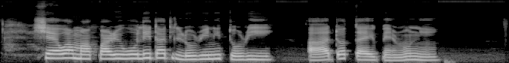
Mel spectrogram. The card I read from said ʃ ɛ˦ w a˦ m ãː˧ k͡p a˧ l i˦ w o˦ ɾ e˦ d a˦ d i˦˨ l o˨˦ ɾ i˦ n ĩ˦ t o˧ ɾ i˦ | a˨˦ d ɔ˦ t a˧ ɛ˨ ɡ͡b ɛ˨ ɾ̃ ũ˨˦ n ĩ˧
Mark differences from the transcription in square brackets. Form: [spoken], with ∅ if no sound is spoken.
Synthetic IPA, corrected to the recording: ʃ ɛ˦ w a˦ m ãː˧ k͡p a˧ [ɾ] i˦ w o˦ [l] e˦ d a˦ d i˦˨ l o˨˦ ɾ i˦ n ĩ˦ t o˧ ɾ i˦ | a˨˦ d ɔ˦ t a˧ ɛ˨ ɡ͡b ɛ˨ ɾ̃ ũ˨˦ n ĩ˧

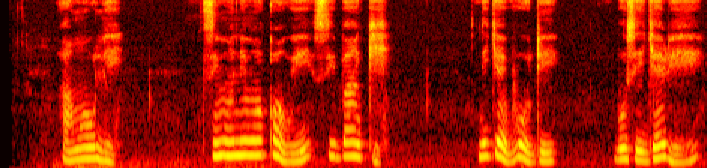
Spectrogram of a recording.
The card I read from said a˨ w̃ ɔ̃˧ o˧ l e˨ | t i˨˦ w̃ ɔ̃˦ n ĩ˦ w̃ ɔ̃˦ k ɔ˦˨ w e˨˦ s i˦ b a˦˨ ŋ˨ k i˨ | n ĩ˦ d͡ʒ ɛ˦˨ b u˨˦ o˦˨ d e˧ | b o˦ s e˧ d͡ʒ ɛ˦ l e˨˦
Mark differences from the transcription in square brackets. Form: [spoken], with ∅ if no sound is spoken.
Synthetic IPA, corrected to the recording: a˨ w̃ ɔ̃˧ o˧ l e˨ | t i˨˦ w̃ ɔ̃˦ n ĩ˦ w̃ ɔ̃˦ k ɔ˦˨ w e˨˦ s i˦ b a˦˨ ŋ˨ k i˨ | n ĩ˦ d͡ʒ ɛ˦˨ b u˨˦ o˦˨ d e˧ | b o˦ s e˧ d͡ʒ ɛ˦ [ɾ] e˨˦

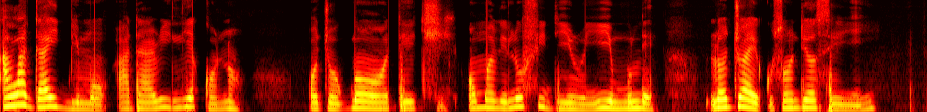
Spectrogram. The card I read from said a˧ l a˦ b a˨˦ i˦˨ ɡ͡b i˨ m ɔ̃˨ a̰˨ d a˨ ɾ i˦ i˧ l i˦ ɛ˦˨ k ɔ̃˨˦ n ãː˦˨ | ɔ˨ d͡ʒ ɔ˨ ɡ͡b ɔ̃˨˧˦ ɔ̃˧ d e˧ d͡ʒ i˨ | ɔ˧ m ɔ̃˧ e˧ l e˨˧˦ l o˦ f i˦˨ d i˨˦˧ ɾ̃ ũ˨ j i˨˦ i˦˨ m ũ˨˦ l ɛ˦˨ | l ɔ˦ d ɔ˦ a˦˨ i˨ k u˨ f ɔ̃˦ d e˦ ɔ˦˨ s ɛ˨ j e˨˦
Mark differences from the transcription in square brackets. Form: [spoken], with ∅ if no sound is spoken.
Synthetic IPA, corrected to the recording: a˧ l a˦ [ɡ] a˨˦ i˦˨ ɡ͡b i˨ m ɔ̃˨ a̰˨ d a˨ ɾ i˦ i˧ l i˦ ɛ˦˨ k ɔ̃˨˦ n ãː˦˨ | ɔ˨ d͡ʒ ɔ˨ ɡ͡b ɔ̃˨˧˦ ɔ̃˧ d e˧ d͡ʒ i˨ | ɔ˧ m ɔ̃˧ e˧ l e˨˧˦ l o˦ f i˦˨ d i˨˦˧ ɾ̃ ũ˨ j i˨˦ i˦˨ m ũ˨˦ l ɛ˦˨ | l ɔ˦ [d͡ʒ] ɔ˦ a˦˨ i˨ k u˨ [s] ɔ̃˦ d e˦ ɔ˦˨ s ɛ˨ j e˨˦

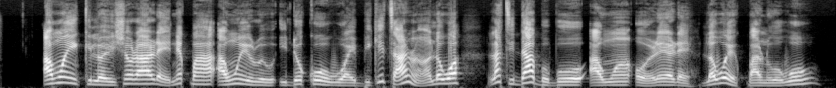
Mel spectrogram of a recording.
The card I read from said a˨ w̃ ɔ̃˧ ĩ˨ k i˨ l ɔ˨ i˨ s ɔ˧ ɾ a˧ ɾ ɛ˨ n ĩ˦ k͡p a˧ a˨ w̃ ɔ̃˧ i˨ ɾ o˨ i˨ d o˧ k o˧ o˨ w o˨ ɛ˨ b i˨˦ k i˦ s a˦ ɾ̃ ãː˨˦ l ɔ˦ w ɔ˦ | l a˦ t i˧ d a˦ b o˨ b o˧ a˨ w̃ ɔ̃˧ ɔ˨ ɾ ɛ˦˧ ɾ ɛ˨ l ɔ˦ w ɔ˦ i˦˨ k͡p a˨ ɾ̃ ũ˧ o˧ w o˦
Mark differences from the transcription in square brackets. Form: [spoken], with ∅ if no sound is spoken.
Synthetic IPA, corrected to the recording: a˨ w̃ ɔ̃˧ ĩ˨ k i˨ l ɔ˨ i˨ [ʃ] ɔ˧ ɾ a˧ ɾ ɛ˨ n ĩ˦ k͡p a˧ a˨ w̃ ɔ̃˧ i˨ ɾ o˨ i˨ d o˧ k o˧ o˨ w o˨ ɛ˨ b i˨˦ k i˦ [t] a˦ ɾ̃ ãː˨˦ l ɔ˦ w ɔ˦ | l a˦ t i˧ d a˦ b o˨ b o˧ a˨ w̃ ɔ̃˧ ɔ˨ ɾ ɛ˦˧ ɾ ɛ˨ l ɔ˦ w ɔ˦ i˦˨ k͡p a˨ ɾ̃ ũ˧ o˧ w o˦

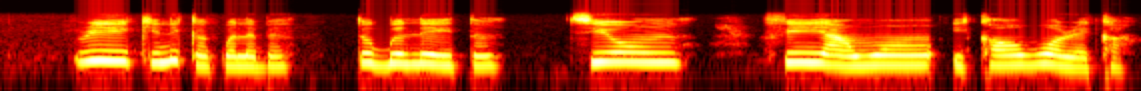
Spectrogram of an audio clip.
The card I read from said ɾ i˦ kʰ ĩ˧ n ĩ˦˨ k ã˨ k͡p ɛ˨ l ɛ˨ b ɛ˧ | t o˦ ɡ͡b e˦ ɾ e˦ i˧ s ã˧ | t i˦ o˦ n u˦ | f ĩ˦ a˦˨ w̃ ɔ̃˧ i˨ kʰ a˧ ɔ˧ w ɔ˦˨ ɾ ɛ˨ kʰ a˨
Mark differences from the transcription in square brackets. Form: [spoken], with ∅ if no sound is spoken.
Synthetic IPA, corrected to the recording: ɾ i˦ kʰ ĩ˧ n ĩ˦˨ k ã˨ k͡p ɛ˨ l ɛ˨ b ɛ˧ | t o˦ ɡ͡b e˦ [l] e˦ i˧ [t] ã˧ | t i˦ o˦ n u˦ | f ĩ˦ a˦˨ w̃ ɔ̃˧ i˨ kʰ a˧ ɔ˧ w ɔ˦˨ ɾ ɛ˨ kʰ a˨

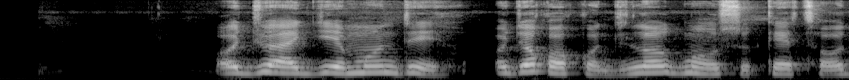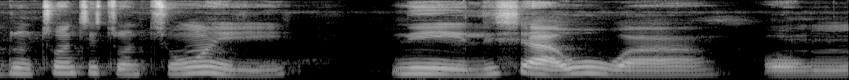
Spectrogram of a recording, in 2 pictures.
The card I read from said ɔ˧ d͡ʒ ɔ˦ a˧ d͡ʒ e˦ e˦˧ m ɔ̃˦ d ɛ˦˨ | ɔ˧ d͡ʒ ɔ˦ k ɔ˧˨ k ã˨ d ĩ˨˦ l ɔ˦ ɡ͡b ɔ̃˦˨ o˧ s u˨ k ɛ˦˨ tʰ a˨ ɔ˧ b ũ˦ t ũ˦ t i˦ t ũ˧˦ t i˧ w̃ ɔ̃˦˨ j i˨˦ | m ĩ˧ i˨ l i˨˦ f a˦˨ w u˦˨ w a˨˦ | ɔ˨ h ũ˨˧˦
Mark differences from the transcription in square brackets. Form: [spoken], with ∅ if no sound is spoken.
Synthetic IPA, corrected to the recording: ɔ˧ d͡ʒ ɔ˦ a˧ d͡ʒ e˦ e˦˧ m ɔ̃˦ d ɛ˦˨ | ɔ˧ d͡ʒ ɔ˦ k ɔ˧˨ k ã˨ d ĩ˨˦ l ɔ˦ ɡ͡b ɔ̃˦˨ o˧ s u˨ k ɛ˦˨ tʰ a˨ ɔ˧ [d] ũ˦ t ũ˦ t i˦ t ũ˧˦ t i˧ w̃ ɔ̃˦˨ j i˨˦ | [n] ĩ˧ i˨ l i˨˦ [ʃ] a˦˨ w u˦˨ w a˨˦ | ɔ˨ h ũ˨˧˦

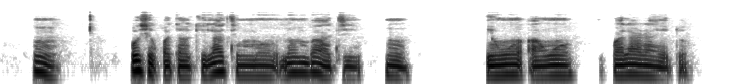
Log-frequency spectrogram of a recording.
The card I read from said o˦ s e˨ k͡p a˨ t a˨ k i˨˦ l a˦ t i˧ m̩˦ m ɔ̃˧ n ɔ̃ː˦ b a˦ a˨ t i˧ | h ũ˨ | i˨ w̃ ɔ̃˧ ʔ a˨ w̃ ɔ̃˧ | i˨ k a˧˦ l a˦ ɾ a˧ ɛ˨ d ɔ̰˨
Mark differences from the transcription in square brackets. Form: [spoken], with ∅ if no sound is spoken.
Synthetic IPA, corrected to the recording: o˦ [ʃ] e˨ k͡p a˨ t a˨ k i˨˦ l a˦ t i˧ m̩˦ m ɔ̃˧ n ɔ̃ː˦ b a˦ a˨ t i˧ | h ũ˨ | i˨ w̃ ɔ̃˧ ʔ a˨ w̃ ɔ̃˧ | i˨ [k͡p] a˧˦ l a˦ ɾ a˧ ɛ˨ d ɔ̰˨

